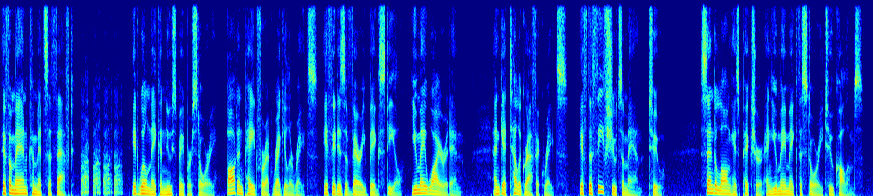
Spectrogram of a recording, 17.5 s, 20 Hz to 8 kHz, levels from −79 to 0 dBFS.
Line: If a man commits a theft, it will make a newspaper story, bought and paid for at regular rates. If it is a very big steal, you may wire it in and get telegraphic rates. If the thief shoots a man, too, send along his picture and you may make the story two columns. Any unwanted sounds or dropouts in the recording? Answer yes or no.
yes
